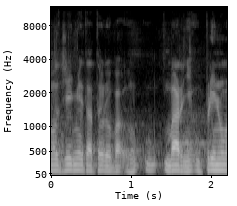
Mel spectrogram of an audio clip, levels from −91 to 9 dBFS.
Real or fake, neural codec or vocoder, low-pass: real; none; 10.8 kHz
